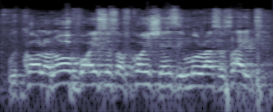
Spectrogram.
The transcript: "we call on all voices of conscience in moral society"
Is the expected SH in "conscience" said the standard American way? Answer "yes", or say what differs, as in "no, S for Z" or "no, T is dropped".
yes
